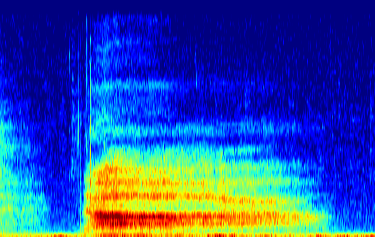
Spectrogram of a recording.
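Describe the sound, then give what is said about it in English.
A single long, deep breath taken during a guided relaxation exercise: a soft, airy rush that swells and holds for about two and a half seconds before fading, heard on its own with no talking. “Nice deep breath.”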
